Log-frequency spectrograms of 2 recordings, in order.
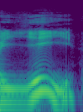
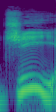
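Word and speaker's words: Gee: be married to Oliver ye and not me I know I said it's pronounced G as in Jesus Jesus the priest looked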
